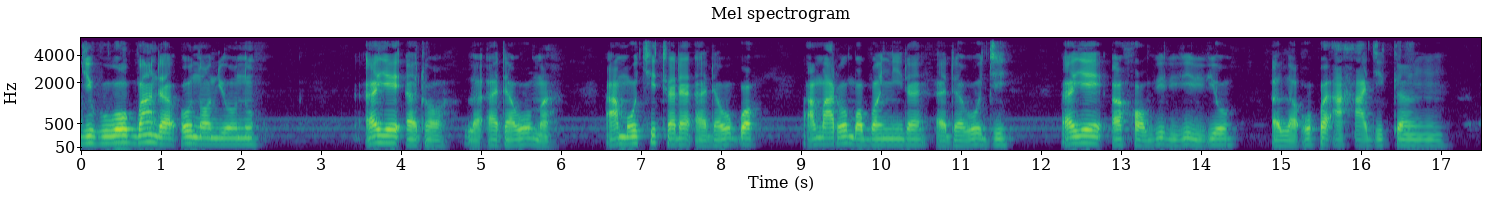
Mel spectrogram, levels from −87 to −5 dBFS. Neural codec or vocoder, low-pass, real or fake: none; 5.4 kHz; real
